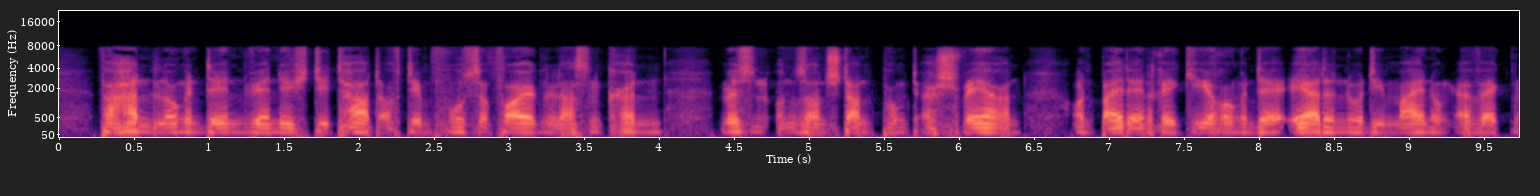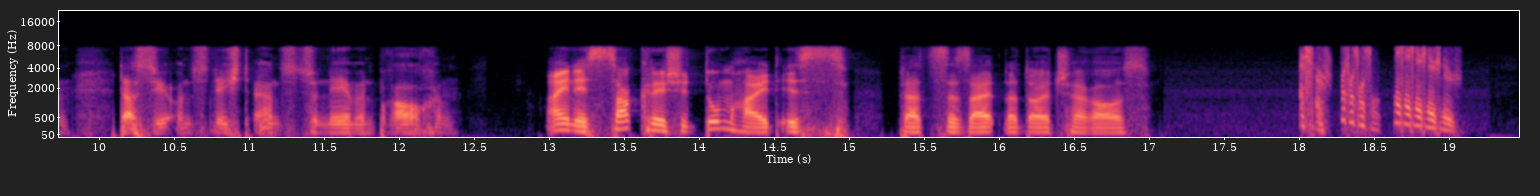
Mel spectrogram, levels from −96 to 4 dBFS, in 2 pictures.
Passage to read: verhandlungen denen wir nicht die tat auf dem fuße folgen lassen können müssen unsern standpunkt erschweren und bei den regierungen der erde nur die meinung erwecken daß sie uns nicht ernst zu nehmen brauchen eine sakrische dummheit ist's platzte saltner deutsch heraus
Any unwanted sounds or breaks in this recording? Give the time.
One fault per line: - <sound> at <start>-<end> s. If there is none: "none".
- chirp at 18.0-19.1 s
